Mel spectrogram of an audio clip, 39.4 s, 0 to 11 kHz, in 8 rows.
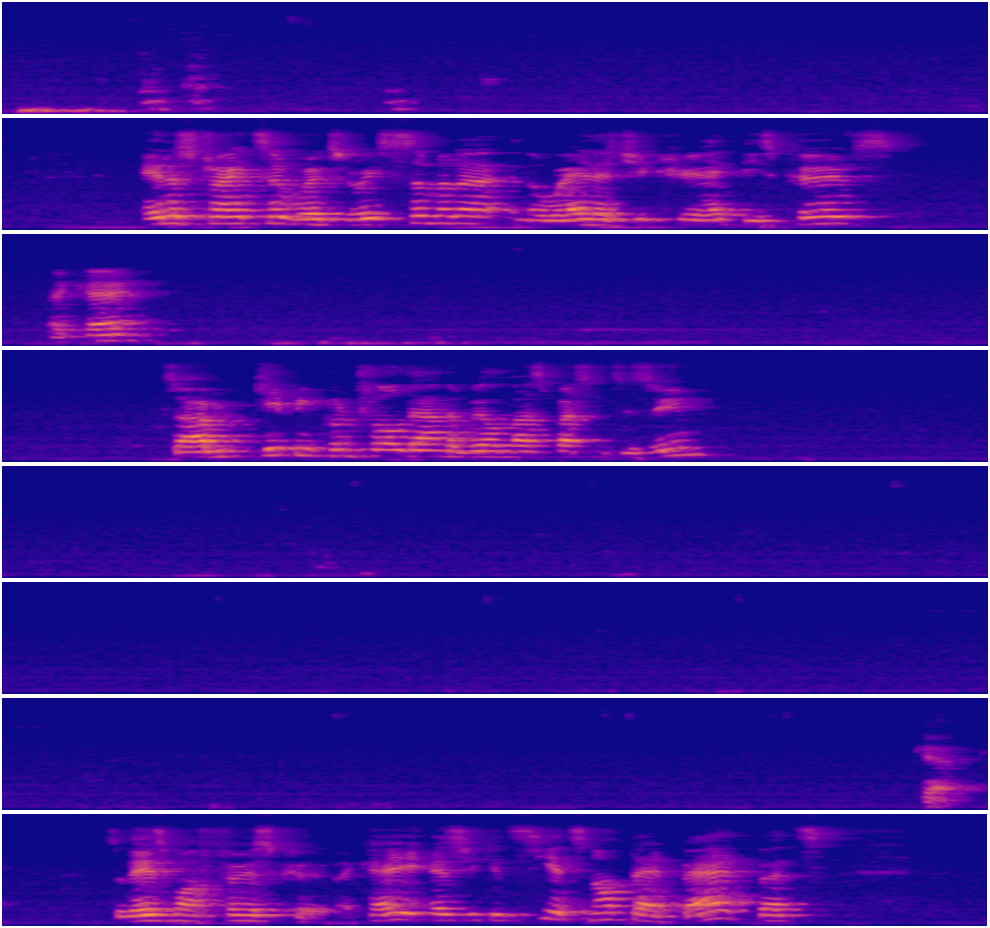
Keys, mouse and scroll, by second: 13.9-14.3 ctrl+scroll down 1, 15.2 ctrl+scroll up 1, 18.1-31.9 drag, 33.3 right click, 36.7-37.3 ctrl+scroll up 1.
